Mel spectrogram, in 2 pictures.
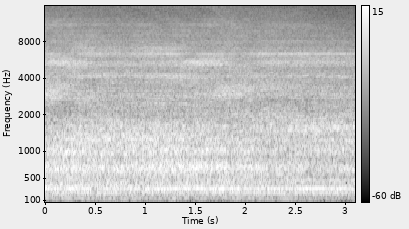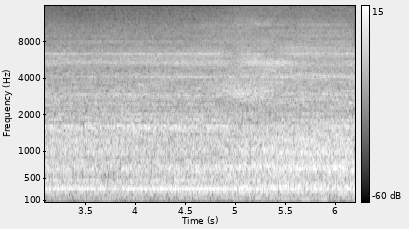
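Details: Rebuilt Hoover Elite 600 upright vacuum, built from parts of several Elites, with a new 7 amp motor and 20-blade fan replacing the original 6 amp: a steady, even rushing hum with a constant high whir and no rattles or pitch wobble. Runs smooth and fairly quiet.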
